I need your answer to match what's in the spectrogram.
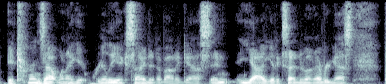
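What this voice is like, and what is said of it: Hoarse, strained voice. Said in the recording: “my voice is so thrashed from this week ... my voice is thrashed, you guys”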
